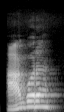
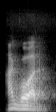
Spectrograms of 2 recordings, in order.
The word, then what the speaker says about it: agora: How do you pronounce it? Ágora, agóra or agorá? The correct pronunciation is agora.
